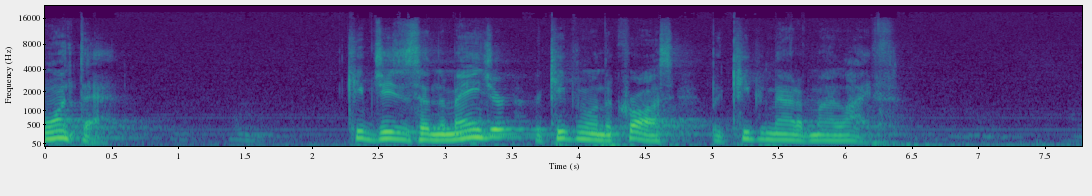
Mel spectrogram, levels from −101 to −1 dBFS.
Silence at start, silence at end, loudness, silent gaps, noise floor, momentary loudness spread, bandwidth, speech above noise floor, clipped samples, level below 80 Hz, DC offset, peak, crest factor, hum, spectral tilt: 0 s; 1.25 s; -34 LUFS; none; -65 dBFS; 16 LU; 17 kHz; 32 dB; under 0.1%; -62 dBFS; under 0.1%; -18 dBFS; 16 dB; none; -6.5 dB/octave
